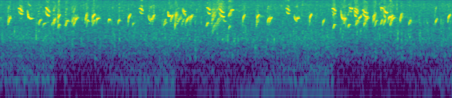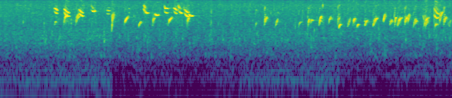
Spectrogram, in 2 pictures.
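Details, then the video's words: By a waterfall, goldfinch twittering comes in energetic bursts of bright, high chirps and jingling notes, with short lulls between phrases and a faint low rumble in the background. "in the waterfall stimulates goldfinch and water drops"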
